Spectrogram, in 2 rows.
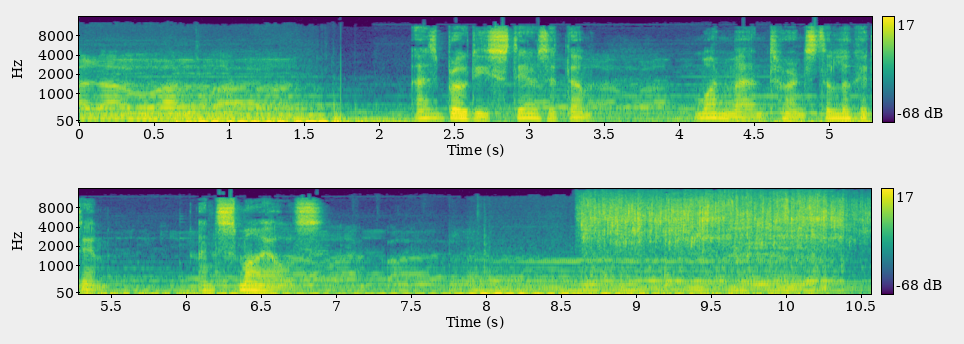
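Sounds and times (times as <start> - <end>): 
speech: 0.1 - 1.6, 2.2 - 7.0
water running from a sink tap in a garage while a man washes his hands: 8.6 - 10.5.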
